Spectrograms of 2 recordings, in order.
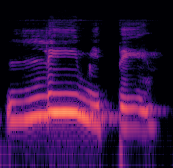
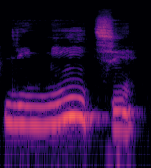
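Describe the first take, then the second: First: It is said with the Spanish stress placement. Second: It is said with the Portuguese stress placement. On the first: "Em espanhol, nós temos limite" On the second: "Em português, nós temos limite"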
